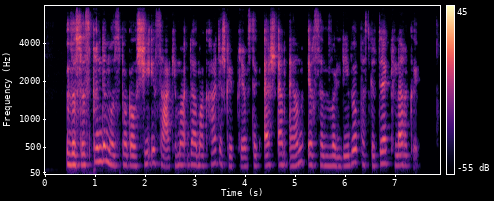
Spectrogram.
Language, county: Lithuanian, Utena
